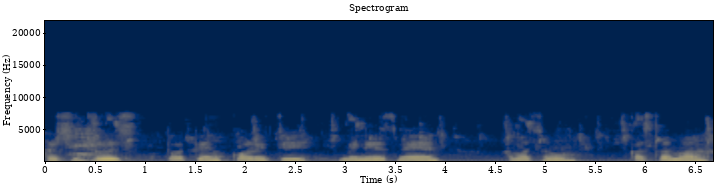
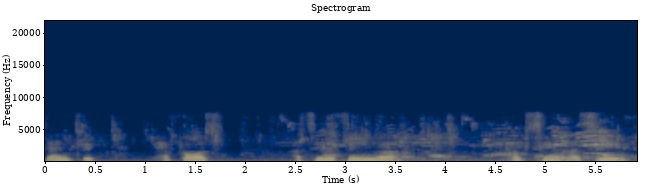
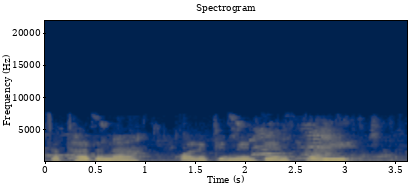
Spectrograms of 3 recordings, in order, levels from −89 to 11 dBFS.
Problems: background sounds at intervals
